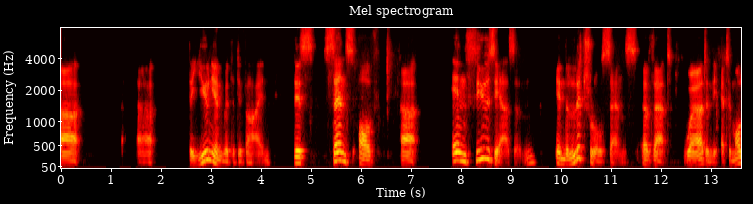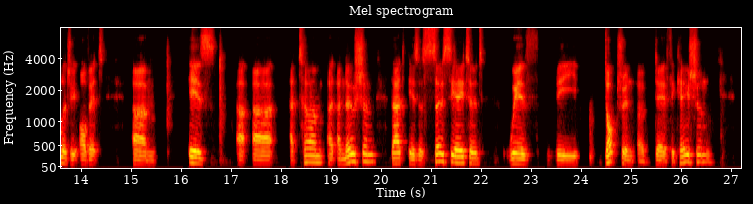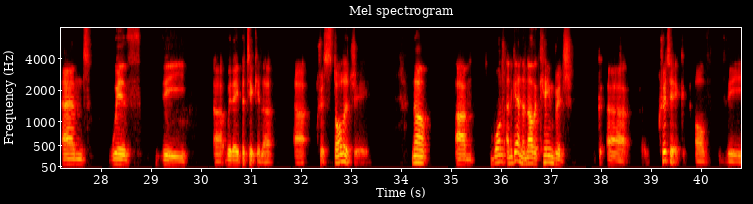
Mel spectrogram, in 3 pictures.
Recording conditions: video call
